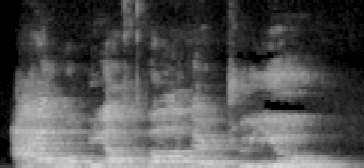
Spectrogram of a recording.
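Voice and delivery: preaching, stressing I; rising preacher voice. Acted. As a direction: proclaim it to the congregation.

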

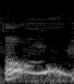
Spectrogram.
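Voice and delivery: very high, held "ooh"; sudden high squeal of delight; playful whoop. Real, not acted. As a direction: let out a high, teasing whoop. Playful whoop about curves.

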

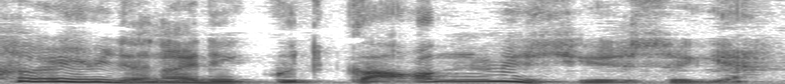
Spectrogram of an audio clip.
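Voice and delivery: très aiguë, crâneuse; chèvre bravache. Acted. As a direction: faire la fière. (la chèvre crâne, très aiguë)

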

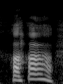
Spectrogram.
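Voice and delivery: high, short mock "ha ha"; imitated weird laugh. Mimicking a singer's laugh mid-song, weird laugh. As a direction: put on an odd high-pitched laugh. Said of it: "this weird laugh".

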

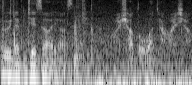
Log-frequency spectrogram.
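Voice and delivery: whispering. Real, not acted. Gleeful whispered threat about penalty.

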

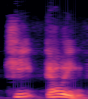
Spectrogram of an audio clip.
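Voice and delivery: high, loud order; shouted. A narrator's reading. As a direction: shout it over to the others. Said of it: "the fat Boggis shouted".

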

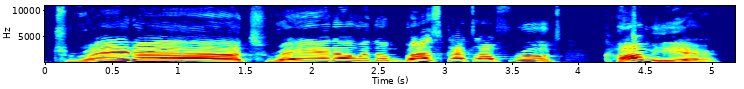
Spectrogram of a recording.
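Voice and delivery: loud, high booming call; bellowing. Acted. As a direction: bellow from inside the tree. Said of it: "Aldo bellowed out from the tree".

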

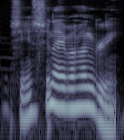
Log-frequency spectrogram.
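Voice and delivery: high, stunned she not even hungry; incredulous. Real, not acted. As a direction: sound baffled, pitch up. Incredulous at baby game.

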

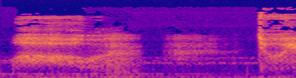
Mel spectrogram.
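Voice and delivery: awed whisper. Real, not acted. Entering a dark stuffy room.

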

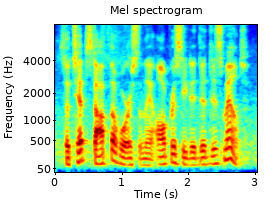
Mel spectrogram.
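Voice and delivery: ordinary delivery, nothing marked

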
